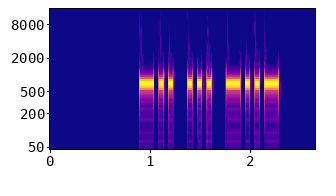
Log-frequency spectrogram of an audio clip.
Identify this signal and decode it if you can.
Morse code, heard as a keyed tone, about 25 wpm, 700 Hz. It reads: DSX
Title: USA Call Sign Postfixes - 3 Letters 25wpm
